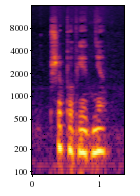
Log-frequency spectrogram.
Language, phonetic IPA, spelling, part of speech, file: Polish, [ˌpʃɛpɔˈvʲjɛdʲɲa], przepowiednia, noun, LL-Q809 (pol)-przepowiednia.wav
